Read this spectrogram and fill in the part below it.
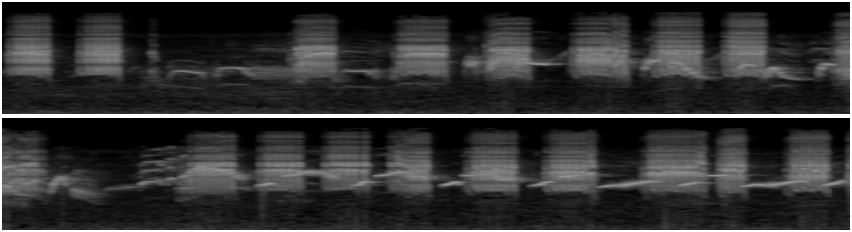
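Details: A female Chinese hwamei gives harsh rasping calls meant to spur a male, who answers with sweet whistled slurs. Buzzy bursts come about twice a second, with rising whistles threaded between them.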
